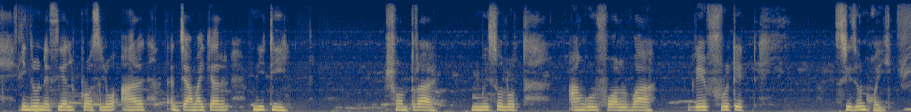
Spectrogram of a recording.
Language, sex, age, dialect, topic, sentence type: Bengali, female, 18-24, Rajbangshi, agriculture, statement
